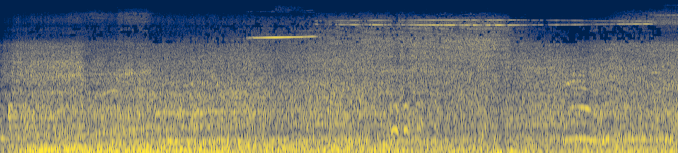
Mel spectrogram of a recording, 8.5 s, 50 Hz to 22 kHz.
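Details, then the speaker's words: Old Sullair 185 gas compressor now running on its own tank, ignition wires joined by hand; steady, even drone at constant speed with no misses, surging or knocks, outdoors. "wow sweet that's nice what do you guys think you think I got a good deal"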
